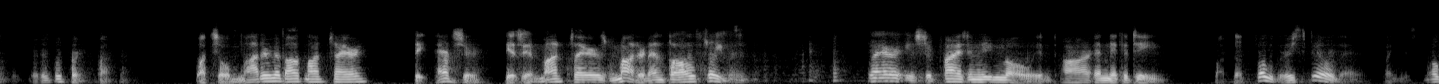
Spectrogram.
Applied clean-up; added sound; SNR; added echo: neural mask model DeepFilterNet 3.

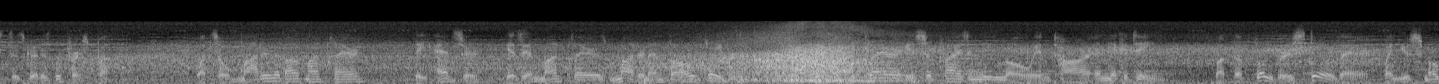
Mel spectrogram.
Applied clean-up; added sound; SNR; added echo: none; Cricket; -1 dB; none.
